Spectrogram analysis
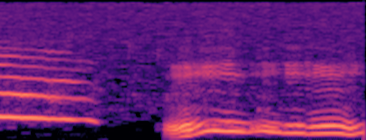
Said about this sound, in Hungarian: Na, gyere. Gyere csak, kis cica.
